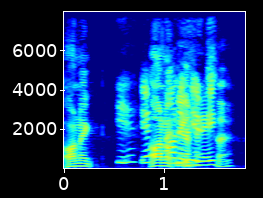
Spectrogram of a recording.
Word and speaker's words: Onigiri: And if you miss the Onigiri, it would... is that how you say it? – Onigiri.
